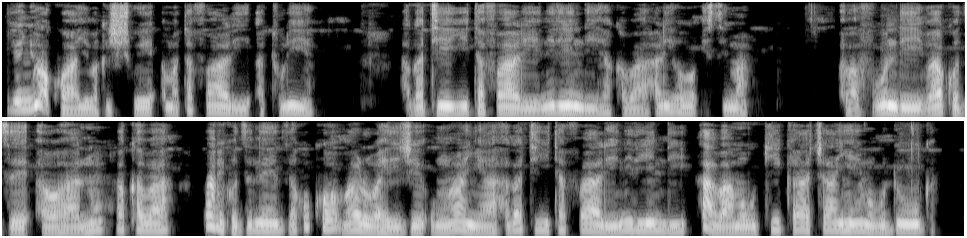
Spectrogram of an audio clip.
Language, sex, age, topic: Rundi, male, 18-24, education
